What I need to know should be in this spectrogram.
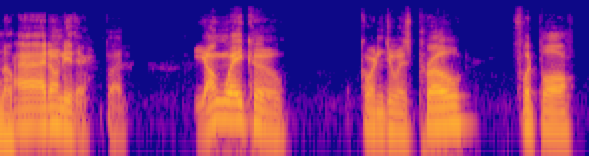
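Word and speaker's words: Younghoe Koo: It is Young Wei Koo. Even though it looks like it's Young Ho, it's Young Wei.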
